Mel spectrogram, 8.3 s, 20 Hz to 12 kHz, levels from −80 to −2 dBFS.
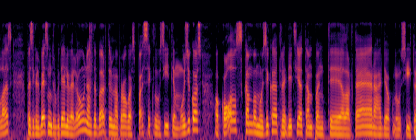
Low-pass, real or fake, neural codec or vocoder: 7.2 kHz; real; none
